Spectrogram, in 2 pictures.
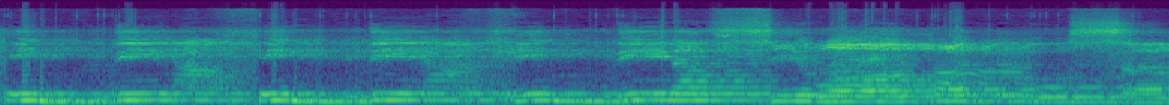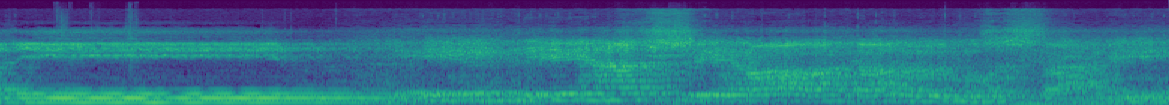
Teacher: Ihdina alirkan, tetap kondisi pita suaranya kehembus oleh nafas.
